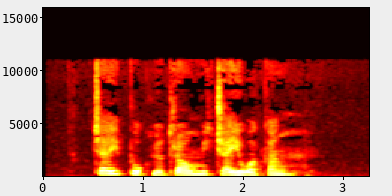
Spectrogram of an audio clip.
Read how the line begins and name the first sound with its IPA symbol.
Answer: t͡ʃ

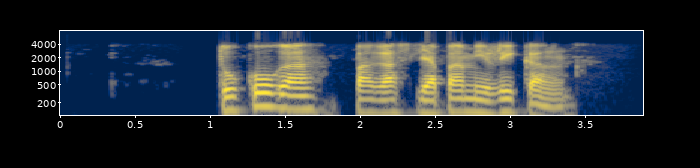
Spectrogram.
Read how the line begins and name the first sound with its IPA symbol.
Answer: t̪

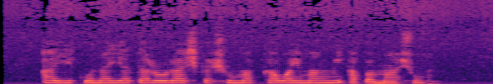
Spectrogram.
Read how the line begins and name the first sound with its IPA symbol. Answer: a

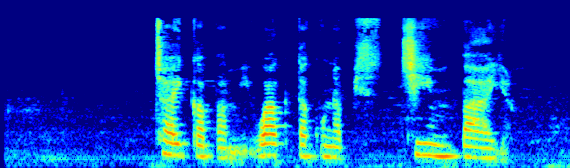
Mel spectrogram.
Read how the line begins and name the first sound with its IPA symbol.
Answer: t͡ʃ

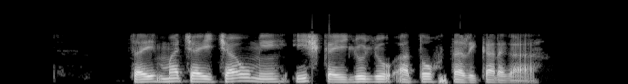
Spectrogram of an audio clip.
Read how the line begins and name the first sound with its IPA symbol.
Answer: t͡s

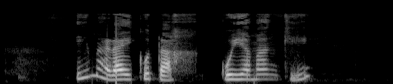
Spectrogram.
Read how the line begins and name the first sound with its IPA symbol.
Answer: ɪ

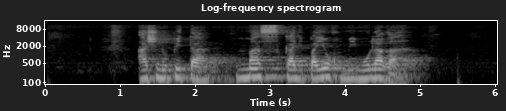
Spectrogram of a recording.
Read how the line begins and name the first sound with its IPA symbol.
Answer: a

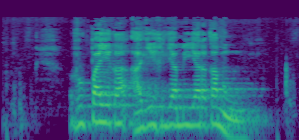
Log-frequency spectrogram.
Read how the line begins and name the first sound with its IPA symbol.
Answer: ɾ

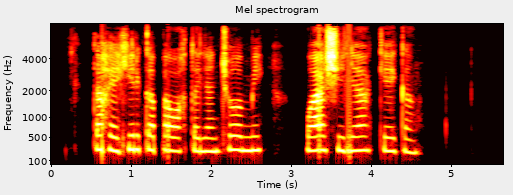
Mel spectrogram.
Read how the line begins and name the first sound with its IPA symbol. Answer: t̪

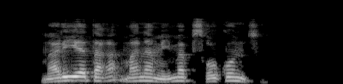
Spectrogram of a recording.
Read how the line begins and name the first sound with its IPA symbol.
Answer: m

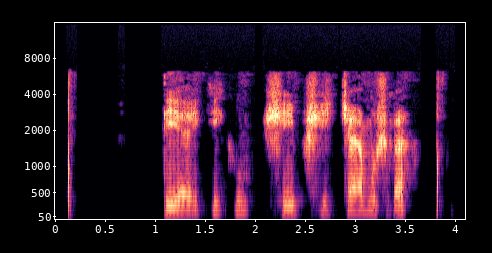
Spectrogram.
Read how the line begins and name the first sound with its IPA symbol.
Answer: t̪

